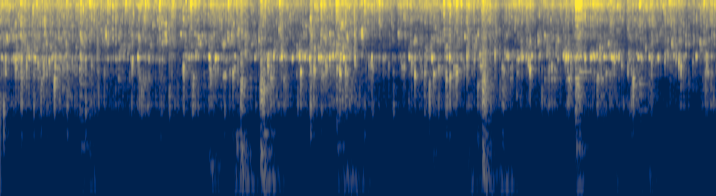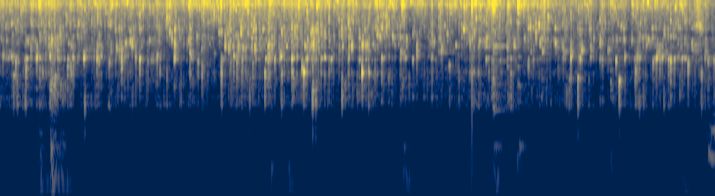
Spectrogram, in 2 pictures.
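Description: Slices of fish sizzling in a frying pan, a continuous bright crackle with scattered pops and a brief scrape as the pieces are turned, close and steady with no talking.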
